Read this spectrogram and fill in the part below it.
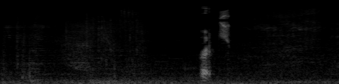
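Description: A heavy metal door slides shut with a loud clunk.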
